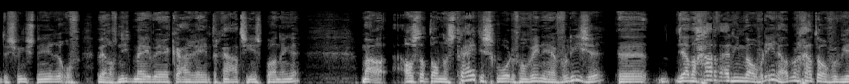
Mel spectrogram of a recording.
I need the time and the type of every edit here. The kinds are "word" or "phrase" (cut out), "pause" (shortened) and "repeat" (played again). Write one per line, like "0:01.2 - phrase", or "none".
0:06.1 - pause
